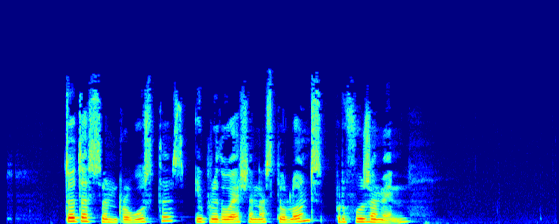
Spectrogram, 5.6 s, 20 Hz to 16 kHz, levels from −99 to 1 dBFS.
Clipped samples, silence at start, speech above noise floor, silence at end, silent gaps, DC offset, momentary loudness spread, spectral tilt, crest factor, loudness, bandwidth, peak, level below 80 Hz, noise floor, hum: under 0.1%; 0.65 s; 56 dB; 1.5 s; none; under 0.1%; 13 LU; -5 dB/octave; 22 dB; -27 LUFS; 10 kHz; -6 dBFS; -80 dBFS; -82 dBFS; none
